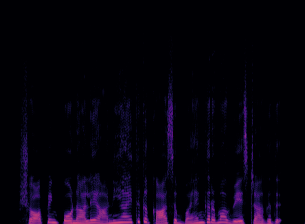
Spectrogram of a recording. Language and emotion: Tamil, sad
